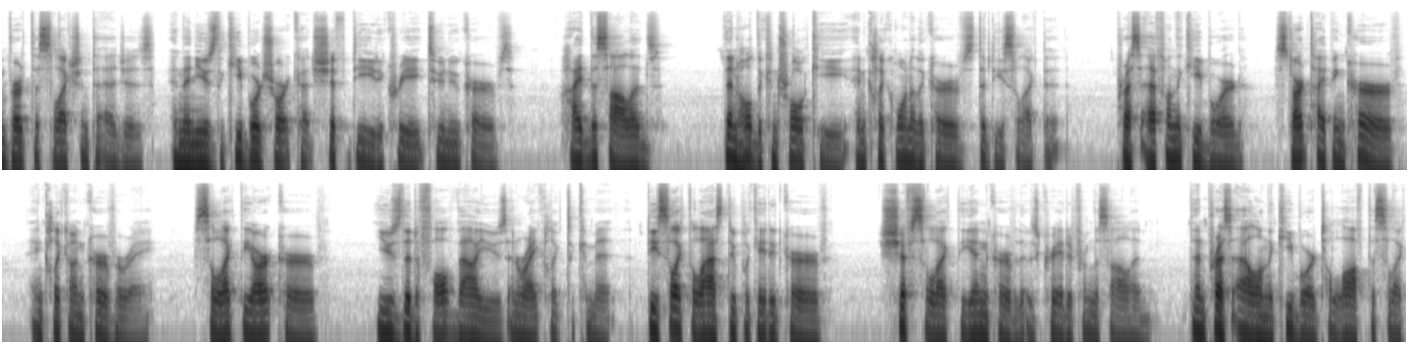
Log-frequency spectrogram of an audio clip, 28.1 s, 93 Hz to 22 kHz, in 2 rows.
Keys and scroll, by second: 1.4 shift+d, 11.1 f, 26.6 l.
